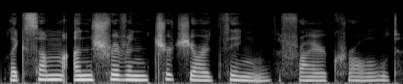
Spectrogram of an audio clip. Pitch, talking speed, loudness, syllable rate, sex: 195 Hz, 120 wpm, -17 LUFS, 3.3 syllables/s, female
